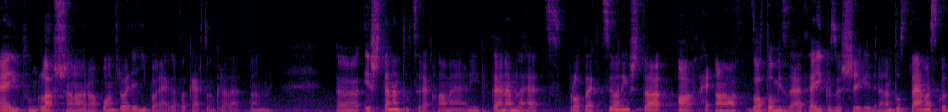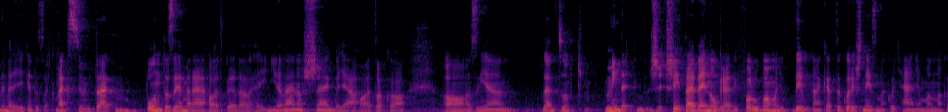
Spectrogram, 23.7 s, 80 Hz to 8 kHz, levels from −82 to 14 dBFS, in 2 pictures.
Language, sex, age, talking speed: Hungarian, male, 20-39, 155 wpm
